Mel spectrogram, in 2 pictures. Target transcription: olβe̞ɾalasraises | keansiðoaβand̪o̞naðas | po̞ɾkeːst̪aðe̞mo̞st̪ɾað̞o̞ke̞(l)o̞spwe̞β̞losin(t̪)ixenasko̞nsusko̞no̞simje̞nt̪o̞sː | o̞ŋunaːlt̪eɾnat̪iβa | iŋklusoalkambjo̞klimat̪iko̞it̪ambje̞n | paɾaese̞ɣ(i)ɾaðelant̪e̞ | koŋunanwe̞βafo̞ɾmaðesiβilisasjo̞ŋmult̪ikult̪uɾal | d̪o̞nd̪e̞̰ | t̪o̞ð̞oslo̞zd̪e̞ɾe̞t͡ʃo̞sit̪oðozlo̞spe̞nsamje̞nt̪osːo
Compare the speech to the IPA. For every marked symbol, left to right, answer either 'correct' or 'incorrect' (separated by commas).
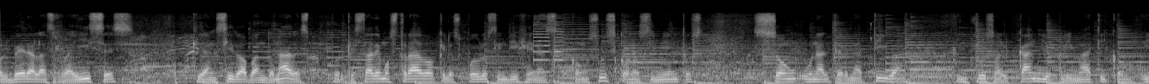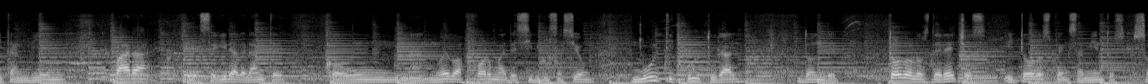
correct, incorrect, correct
